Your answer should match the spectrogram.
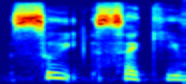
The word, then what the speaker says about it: Sui Seki: Kuratorem wystawy Sui Seki w Muzeum Sztuki i Techniki Japońskiej Manga w Krakowie. Dobrze to wymawiam? – Tak.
